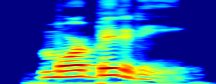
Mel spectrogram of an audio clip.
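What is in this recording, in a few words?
"morbidity", British English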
